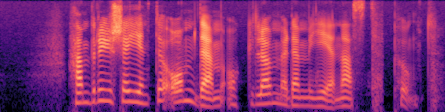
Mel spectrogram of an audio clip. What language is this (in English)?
Swedish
